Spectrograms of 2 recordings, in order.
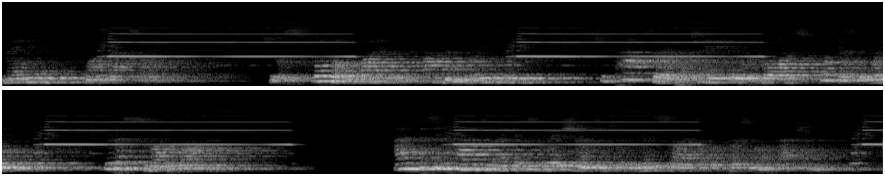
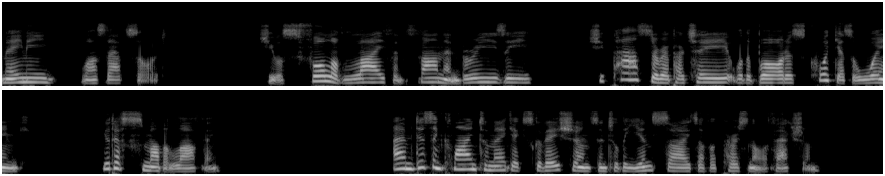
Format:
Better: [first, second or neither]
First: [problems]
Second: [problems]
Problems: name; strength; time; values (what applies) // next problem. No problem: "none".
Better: second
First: background sound (Wind instrument, woodwind instrument); 12 dB below the speech // room echo; dies away in 2.2 s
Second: none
